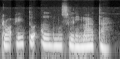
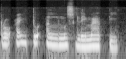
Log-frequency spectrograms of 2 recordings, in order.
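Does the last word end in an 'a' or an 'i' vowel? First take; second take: a; i. First: The last word ends in an 'a' vowel. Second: The last word ends in an 'i' vowel. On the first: The speaker calls it wrong. "Ini yang salah" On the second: The speaker calls it right. "Yang benar adalah ... dengan menggunakan harokat kasroh"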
